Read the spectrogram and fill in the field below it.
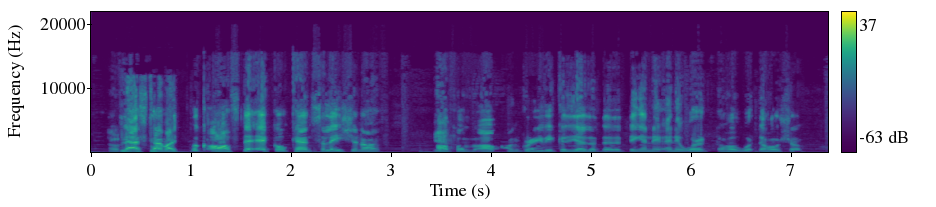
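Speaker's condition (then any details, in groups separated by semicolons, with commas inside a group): No condition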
